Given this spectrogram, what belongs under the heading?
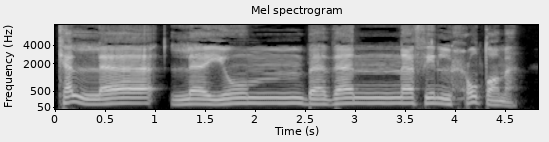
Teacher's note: the noon and ba, they will be assimilated together and you will pronounce them as meme.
